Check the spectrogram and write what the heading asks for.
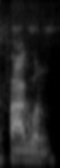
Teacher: অন্তর্হুতি বা ব্যঞ্জন লোপ হচ্ছে ব্যঞ্জন বর্ণ চলে যাবো, সিম্পলি ব্যঞ্জন বর্ণ হারায় যাবো, মনে করো ছিল আগে, লোপ পাইবো। যেমন ফাল্গুন হয়ে গেছে, লটা চলে গেছে, হারায় গেছে, হয়ে গেছে ফাগুন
